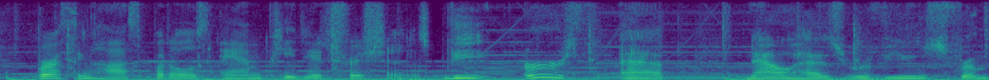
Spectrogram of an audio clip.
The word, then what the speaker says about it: Irth: The app is called Earth, which is spelled like the word birth, but we dropped the B for bias, so it's IRTH.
